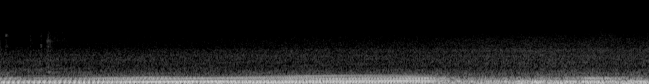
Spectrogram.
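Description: Twin-turbo V6 of a 2022 Toyota Tundra TRD Pro, heard through a mic under the hood, accelerating hard in sport mode with its pitch rising steadily for about four seconds, then dropping away suddenly. It is breathing through a freshly fitted TRD performance air filter, which brings out more turbo sound.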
